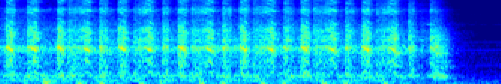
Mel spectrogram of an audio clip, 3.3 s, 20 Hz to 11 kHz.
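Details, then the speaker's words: KTM 790 Adventure after a MAP sensor replacement and boosterplug removal; it started once, then the starter cranks evenly for about three seconds without catching: crank no start. "it's not starting oh my god all right so what i'm going to do now to try to start it i'm going to roll the throttle"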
